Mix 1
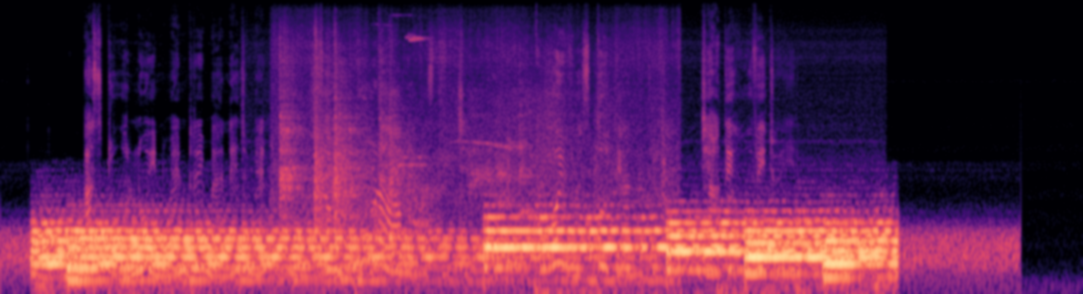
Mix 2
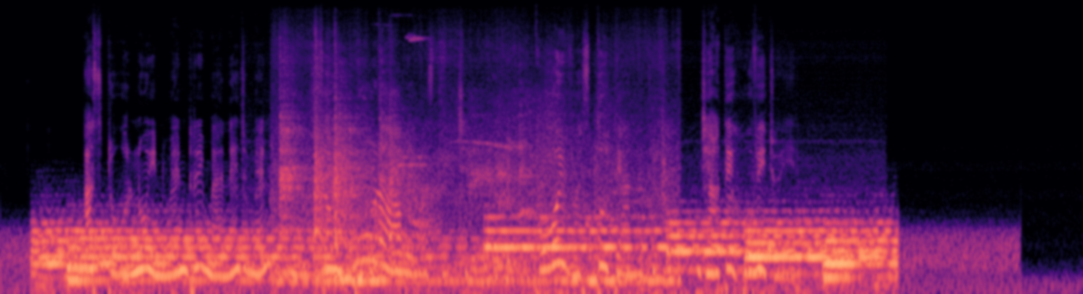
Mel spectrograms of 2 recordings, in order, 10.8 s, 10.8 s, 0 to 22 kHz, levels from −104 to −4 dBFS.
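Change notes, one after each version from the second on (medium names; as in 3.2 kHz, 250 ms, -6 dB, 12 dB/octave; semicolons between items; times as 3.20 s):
first sound -12.0 dB; master: add tone controls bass +13 dB, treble -9 dB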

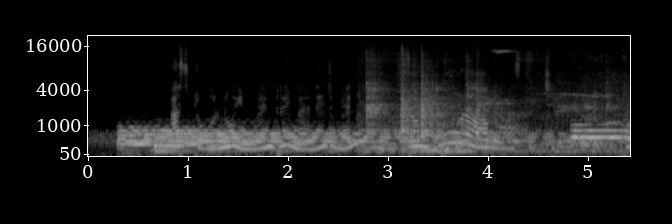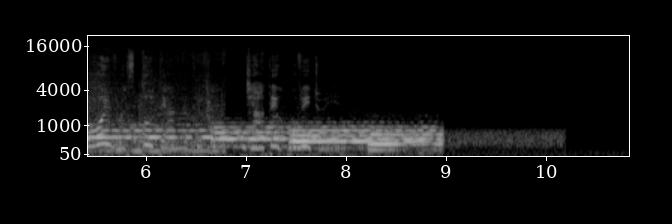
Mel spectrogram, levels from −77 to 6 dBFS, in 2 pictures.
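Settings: master: add tone controls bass -13 dB, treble +9 dB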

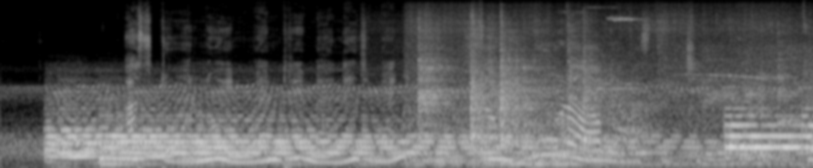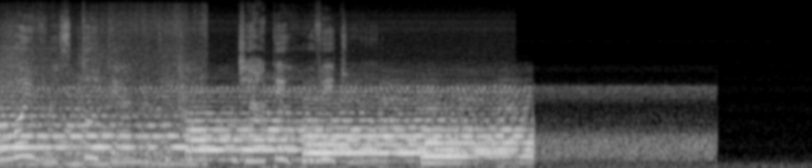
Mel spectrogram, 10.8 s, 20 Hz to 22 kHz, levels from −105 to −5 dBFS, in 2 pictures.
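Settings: first sound: remove Bessel low-pass 610 Hz, order 4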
